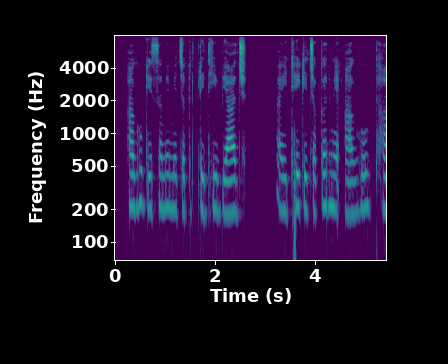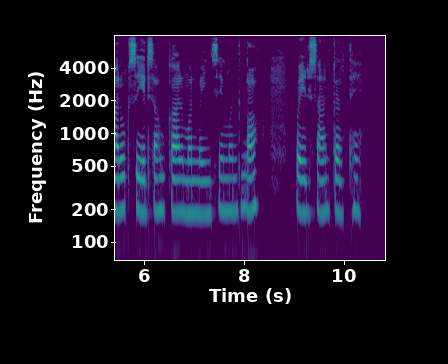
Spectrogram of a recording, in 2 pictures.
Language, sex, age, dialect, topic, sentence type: Chhattisgarhi, female, 18-24, Northern/Bhandar, banking, statement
